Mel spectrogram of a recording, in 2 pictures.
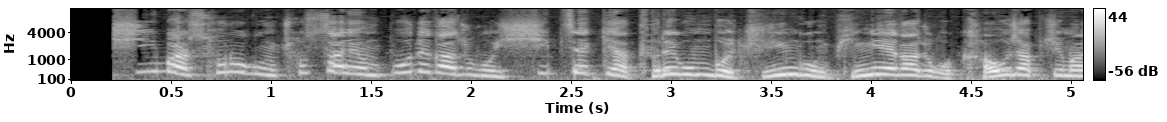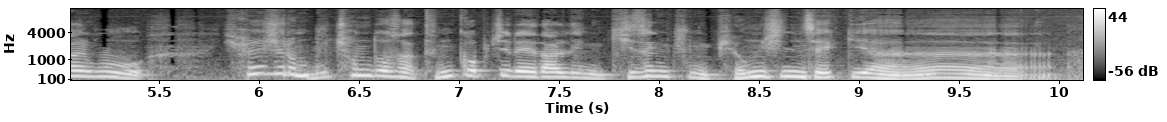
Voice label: scout cheers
